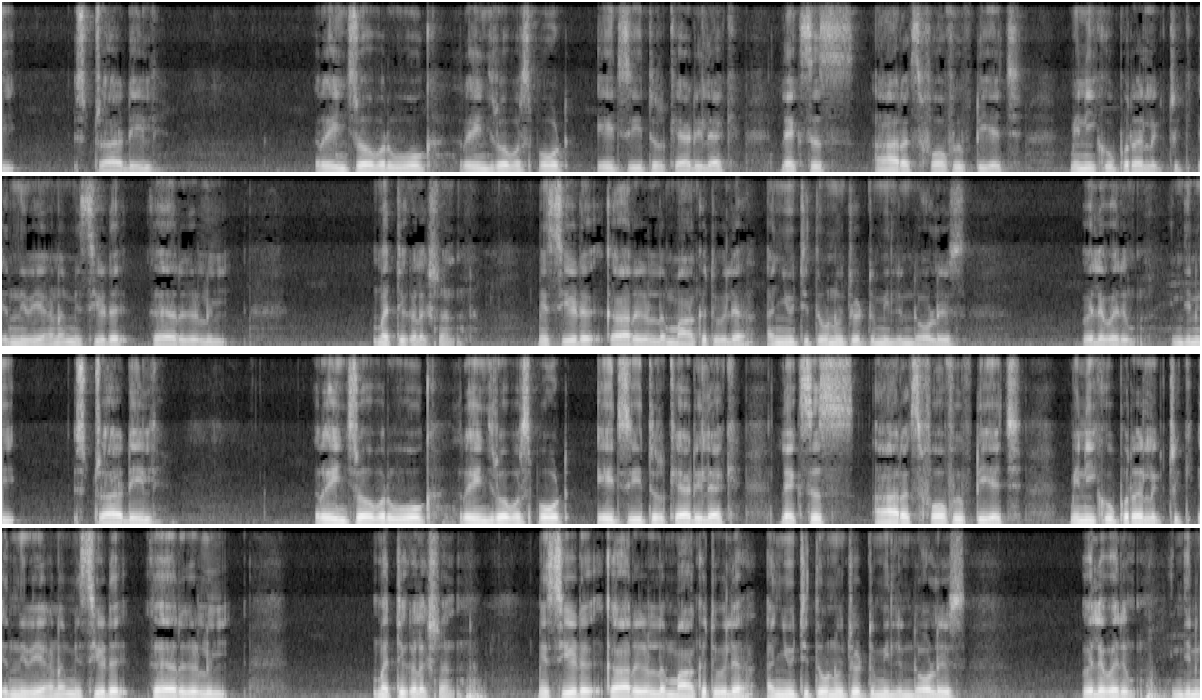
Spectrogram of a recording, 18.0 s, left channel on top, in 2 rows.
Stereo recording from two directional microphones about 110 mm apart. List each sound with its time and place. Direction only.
0.0 s speech: 40° right (ahead or behind)
2.3 s a man's voice: 35° right (ahead or behind)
